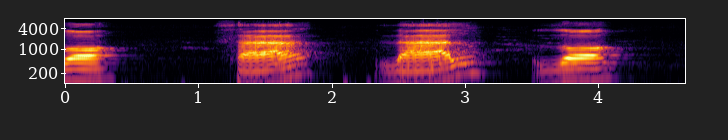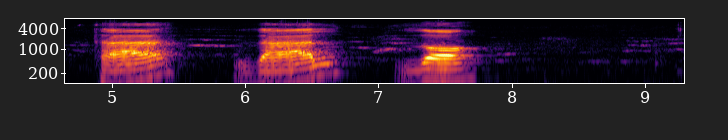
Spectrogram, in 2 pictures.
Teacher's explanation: জিহ্বার আগা সামনে 2 দাঁতের আগার সাথে লেগে উচ্চারিত হয় 3টা অক্ষর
